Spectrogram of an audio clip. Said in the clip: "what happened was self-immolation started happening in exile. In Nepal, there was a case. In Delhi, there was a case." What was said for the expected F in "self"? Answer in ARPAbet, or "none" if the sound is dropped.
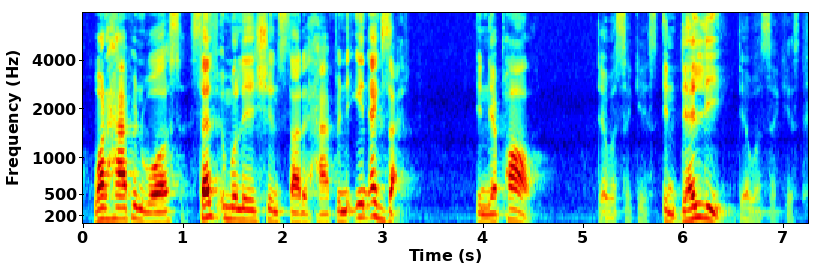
F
